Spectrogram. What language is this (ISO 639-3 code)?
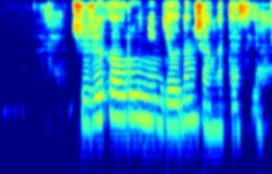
kaz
